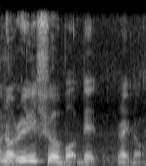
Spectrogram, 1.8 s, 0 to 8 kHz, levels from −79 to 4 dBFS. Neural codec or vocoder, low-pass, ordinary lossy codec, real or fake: none; 7.2 kHz; none; real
